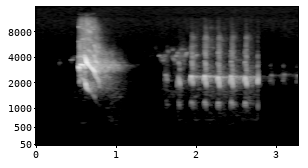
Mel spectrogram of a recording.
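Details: Northern flicker (Colaptes auratus) call: one harsh, high, down-slurred scream, then a quick run of about seven even, clipped notes at a brisk pace.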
